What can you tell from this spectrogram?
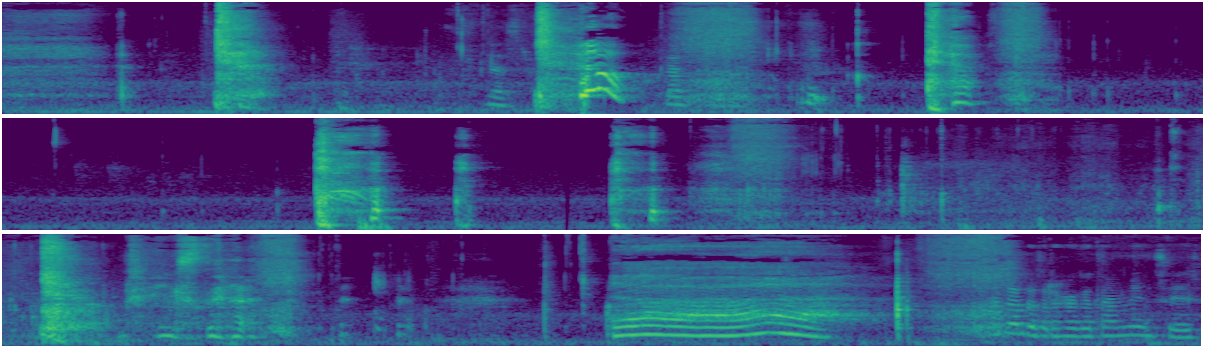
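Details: Compilation of rapid induced sneezes: several short explosive bursts of air with quiet gaps between them and brief voiced sounds near the end; sneezing.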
